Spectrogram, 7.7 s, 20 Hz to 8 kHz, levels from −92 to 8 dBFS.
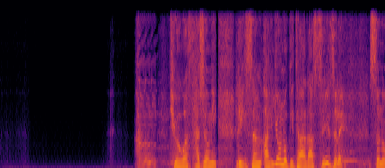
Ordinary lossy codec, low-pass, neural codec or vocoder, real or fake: none; 7.2 kHz; codec, 16 kHz in and 24 kHz out, 0.4 kbps, LongCat-Audio-Codec, two codebook decoder; fake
